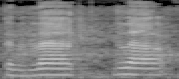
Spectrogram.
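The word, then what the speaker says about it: ذال: Dulu sampai nggak ngerti yang katanya kalau zal itu ujung lidahnya digigit dikit, zal.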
